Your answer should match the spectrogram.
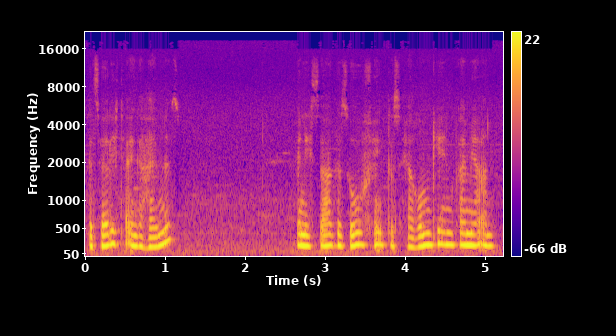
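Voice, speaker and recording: An actress playing an introspective, quietly troubled woman writer confiding her memories in a radio drama, in a measured, literary manner. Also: mid-range voice, steady tone, vocal fry, slight background noise, lightly acted, low-quality recording.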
